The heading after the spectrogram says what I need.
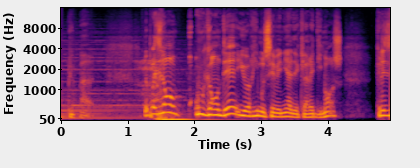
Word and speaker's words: Museveni: Museveni, pas Museveni, Museveni c'est en français, Museveni, Yoweri Museveni. Il ne faut pas franciser les noms, c'est pas bien. Gardez votre nom authentique comme prononcé chez vous.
